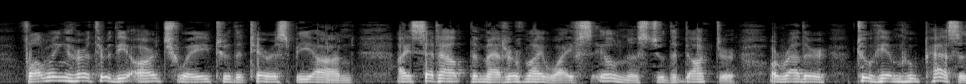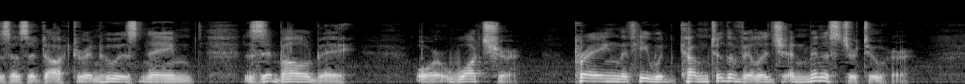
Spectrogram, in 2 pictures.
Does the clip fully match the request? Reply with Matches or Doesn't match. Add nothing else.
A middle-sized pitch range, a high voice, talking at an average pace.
Doesn't match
